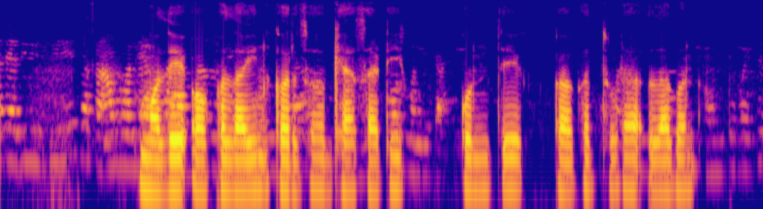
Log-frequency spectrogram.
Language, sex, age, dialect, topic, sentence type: Marathi, male, 18-24, Varhadi, banking, question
